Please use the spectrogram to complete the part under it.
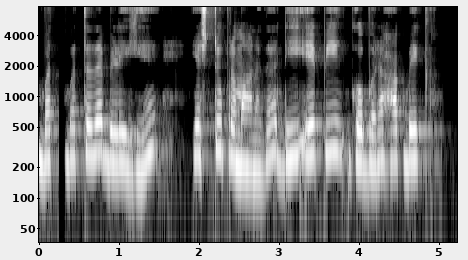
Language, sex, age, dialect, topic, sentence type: Kannada, female, 36-40, Dharwad Kannada, agriculture, question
